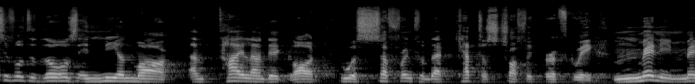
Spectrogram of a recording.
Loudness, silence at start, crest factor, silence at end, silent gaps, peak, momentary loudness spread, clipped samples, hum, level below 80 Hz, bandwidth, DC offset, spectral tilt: -27 LUFS; 0 s; 16 dB; 0 s; none; -10 dBFS; 8 LU; under 0.1%; none; -72 dBFS; 16 kHz; under 0.1%; -4 dB/octave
